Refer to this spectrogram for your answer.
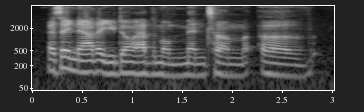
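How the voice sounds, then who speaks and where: Audible room echo surrounds a man speaking at a medium pitch. His pace is fairly slow, with ordinary pitch variation. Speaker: dungeon master. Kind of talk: tabletop game session.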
